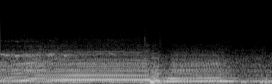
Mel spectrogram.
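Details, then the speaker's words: Tuned Mk8 GTI, warmed up, after installing 034 dog bone mount upper and lower inserts: full throttle in second gear, steady rising engine note, brief tire chirp, no drivetrain smacking; no wheel hop. "No wheel hop, guys. Holy crap. Okay, so most circumstances, that would have been a wheel hopping mess, right?"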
